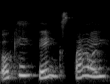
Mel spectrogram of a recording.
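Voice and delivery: high-pitched, quick polite goodbye; imitated sing-song sign-off; mock-polite brush-off. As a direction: chirp a fake-polite dismissal. Acting out brush-off to condescending midwife.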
